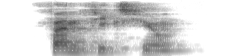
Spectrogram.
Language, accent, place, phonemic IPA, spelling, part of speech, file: French, France, Lyon, /fan.fik.sjɔ̃/, fanfiction, noun, LL-Q150 (fra)-fanfiction.wav
- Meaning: fan fiction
